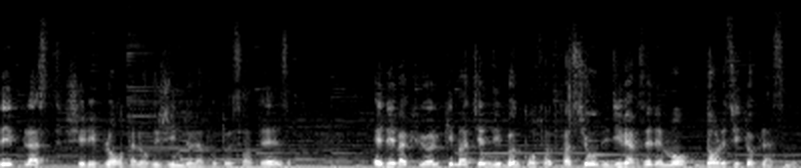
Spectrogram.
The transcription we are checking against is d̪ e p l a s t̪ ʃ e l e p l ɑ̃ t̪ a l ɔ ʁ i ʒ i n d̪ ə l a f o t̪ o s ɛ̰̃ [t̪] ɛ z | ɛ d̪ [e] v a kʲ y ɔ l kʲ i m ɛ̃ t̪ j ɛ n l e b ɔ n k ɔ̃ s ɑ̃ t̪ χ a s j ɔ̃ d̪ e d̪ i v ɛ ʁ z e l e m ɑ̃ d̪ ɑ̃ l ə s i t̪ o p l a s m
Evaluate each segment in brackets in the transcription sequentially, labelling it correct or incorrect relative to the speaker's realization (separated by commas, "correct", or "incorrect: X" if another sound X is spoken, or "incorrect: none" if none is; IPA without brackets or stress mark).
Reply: correct, correct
